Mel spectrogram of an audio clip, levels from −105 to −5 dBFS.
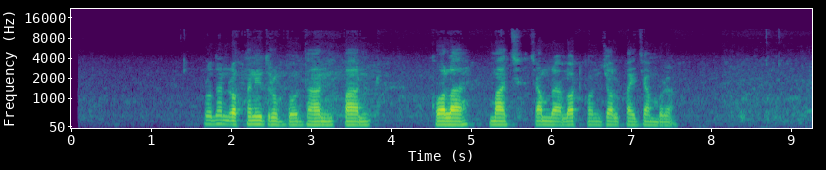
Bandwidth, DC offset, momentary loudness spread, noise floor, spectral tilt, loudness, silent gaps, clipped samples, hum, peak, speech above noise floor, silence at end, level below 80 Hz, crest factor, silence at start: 5.6 kHz; under 0.1%; 13 LU; -65 dBFS; -10 dB/octave; -25 LUFS; none; under 0.1%; none; -4 dBFS; 41 dB; 0.85 s; -68 dBFS; 22 dB; 1.65 s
